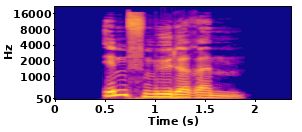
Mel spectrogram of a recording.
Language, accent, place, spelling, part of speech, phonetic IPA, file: German, Germany, Berlin, impfmüderem, adjective, [ˈɪmp͡fˌmyːdəʁəm], De-impfmüderem.ogg
- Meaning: strong dative masculine/neuter singular comparative degree of impfmüde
